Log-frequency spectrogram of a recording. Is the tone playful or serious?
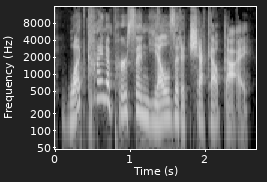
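serious. It is said in a plain, serious tone. The question sounds like a real criticism.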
